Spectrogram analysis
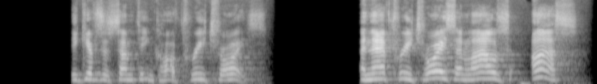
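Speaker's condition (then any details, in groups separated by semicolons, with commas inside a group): No condition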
